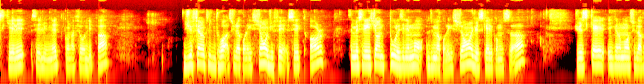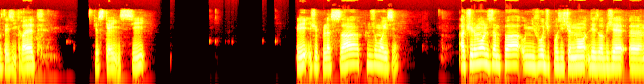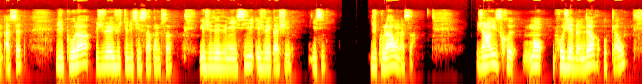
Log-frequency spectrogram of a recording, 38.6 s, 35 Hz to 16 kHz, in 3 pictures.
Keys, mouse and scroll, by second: 0.8 click, 1.9 click, 3.9-6.9 right drag, 6.9-9.2 scroll down 4, 9.2 s, 10.9-11.3 middle drag, 11.3-12.2 scroll up 4, 12.2-13.7 drag, 13.7 KP_1, 14.1-14.8 scroll up 5, 14.8 s, 17.4-18.4 scroll up 4, 18.4-20.5 drag, 20.5 s, 26.7-27.5 scroll down 2, 27.5 s, 30.4 click, 32.1 click, 35.5 ctrl+s.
